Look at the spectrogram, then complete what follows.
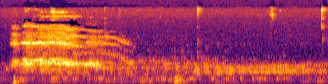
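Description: A rooster crowing once: one long call of about two and a half seconds that falls in pitch at the end. A fainter steady hum follows.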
